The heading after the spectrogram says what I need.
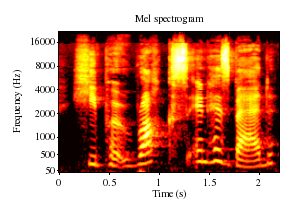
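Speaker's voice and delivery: ordinary delivery, nothing marked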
